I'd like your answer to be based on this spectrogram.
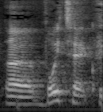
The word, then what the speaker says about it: Wojtek: It's spelt W-O-J-T-E-K. – Sorry, W-O-J. – Can I read the word? – T-E-K, and it's spelt, and it's pronounced Wojtek.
